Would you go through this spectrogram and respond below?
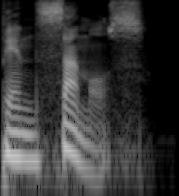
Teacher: It's just pensamos because the stress is on the a vowel.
